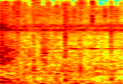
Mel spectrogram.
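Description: Hooves of a dwarven horse clop in Skyrim, a quiet run of soft, muffled footfalls under a dense, steady game background.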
